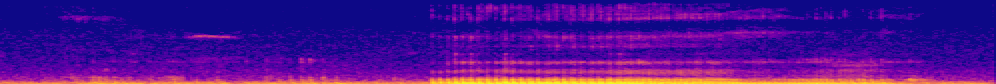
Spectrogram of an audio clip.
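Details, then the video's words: Boxer dog producing one sustained, harsh, low growling howl of about two seconds with a rich, buzzy tone that fades out, after a murmuring background. "I’ve never saw a dog bark like that a Gro-HowL"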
